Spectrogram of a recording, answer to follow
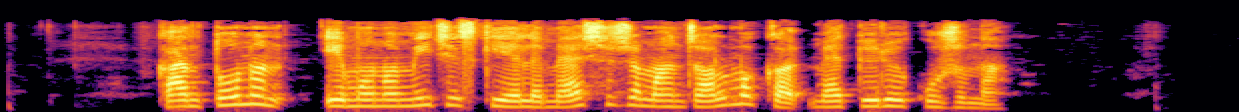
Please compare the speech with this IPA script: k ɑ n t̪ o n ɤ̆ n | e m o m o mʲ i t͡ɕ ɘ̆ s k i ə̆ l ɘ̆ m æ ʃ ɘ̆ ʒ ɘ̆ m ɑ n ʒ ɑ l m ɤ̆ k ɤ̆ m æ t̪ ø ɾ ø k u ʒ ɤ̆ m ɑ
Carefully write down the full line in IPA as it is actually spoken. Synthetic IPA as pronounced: k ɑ n t̪ o n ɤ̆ n | e m o n o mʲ i t͡ɕ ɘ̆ s k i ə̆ l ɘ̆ m æ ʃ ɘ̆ ʒ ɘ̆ m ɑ n ʒ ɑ l m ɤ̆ k ɤ̆ m æ t̪ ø ɾ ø k u ʒ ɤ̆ n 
